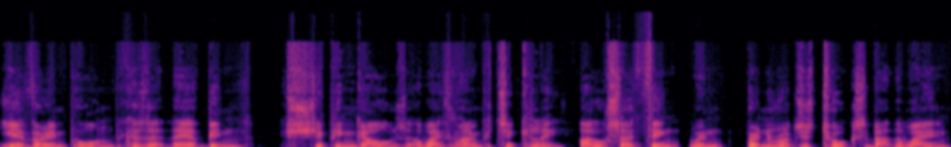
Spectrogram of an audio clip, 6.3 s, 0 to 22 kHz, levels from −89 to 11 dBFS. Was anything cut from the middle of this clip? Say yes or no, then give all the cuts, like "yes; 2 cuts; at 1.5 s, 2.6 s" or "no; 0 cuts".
no; 0 cuts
